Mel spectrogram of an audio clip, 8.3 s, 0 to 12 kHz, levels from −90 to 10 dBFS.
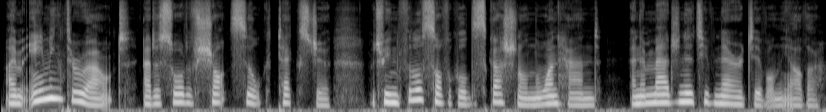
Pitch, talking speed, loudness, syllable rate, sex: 190 Hz, 175 wpm, -17 LUFS, 6.1 syllables/s, female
